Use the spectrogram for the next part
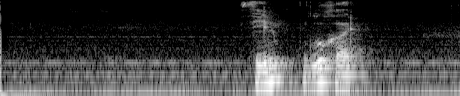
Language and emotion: Russian, neutral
